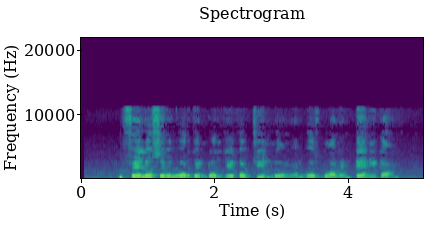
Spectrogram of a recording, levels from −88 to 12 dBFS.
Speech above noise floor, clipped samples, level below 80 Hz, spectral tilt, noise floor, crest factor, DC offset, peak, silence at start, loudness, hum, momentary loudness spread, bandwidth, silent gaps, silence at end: 35 dB; under 0.1%; -54 dBFS; -6 dB/octave; -52 dBFS; 16 dB; under 0.1%; -2 dBFS; 0.55 s; -18 LUFS; none; 10 LU; 11.5 kHz; none; 0.4 s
